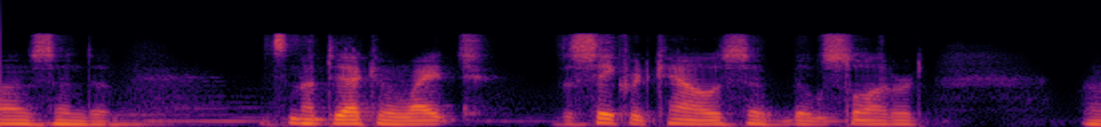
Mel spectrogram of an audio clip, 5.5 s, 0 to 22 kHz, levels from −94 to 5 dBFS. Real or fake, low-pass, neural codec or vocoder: fake; 7.2 kHz; codec, 16 kHz, 0.5 kbps, X-Codec, HuBERT features, trained on balanced general audio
